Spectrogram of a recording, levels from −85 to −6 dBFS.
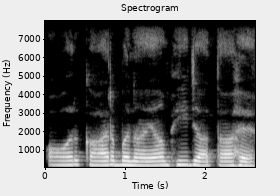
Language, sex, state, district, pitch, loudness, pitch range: Hindi, female, Chhattisgarh, Raipur, 215 Hz, -14 LUFS, 205-220 Hz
